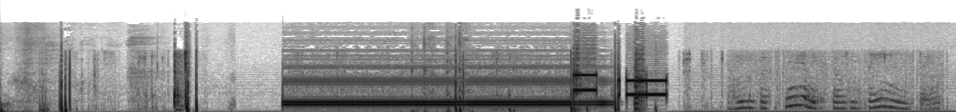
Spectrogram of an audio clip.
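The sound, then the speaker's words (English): Clicks of a telephone handset give way to a steady droning tone, then a quick run of three or four short two-pitch keypad beeps as someone dials the police, before a voice starts talking. “Okay, hanging up and calling the police.”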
